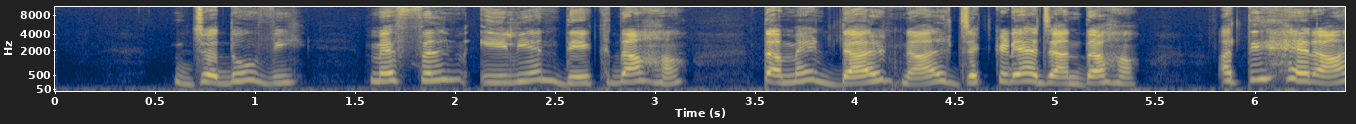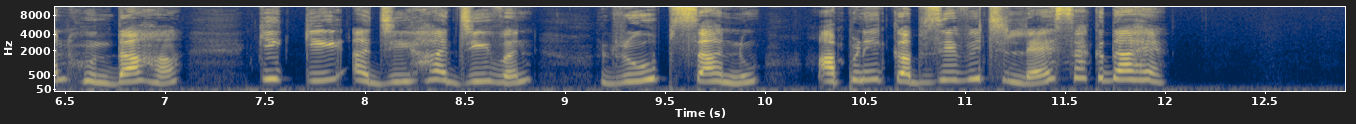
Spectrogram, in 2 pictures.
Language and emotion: Punjabi, fearful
